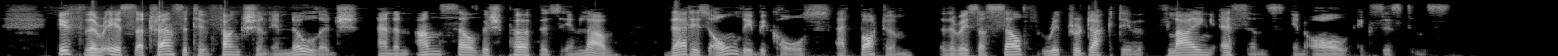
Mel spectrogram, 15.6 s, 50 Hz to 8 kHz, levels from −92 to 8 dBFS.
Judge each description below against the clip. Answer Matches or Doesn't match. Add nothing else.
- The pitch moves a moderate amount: Doesn't match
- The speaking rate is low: Matches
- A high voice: Doesn't match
